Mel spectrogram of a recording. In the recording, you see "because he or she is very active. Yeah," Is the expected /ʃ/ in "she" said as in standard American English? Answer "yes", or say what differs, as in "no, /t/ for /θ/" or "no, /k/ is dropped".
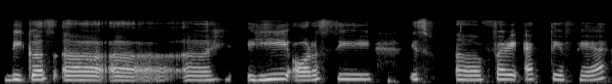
no, /s/ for /ʃ/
